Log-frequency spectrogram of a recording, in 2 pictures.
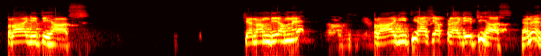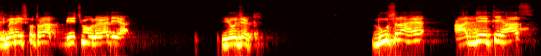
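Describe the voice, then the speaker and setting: Man, high pitch, from India, middle-aged, history professor, classroom lecture, questions the students, keeps adding "hai na". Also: dull audio. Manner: asks the class questions and answers them himself.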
